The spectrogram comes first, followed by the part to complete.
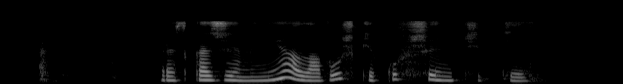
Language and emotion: Russian, neutral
